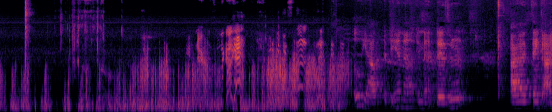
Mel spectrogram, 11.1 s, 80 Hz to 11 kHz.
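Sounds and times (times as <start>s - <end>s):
crackles and knocks: 0.0s - 7.1s
wind buffeting microphone: 0.0s - 7.2s.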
